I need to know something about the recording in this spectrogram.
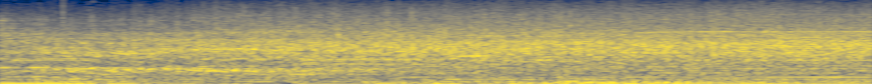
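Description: Large stadium crowd cheering and applauding as a steady wash of noise.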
